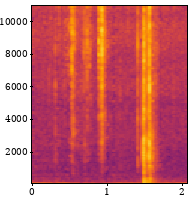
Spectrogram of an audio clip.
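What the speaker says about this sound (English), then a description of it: "I'm going to cut a piece of this tape" A strip of tape is torn or cut once, close and sharp, a short ripping burst after a few lighter handling clicks, set over a steady low hum with no talking.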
